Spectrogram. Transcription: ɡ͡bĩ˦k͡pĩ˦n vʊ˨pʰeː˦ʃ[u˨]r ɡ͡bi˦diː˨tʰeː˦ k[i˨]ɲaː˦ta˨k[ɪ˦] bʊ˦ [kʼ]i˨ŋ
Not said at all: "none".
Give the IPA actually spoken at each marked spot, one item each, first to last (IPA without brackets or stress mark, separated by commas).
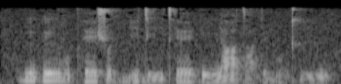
ʊ˨, ĩ˨, ɪ˦, kʰ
